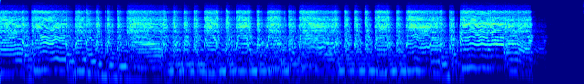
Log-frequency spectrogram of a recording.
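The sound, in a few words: overdrive pedal with treble boost distortion, electric guitar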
